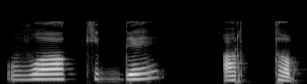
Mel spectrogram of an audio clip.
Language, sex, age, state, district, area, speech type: Malayalam, female, 60+, Kerala, Wayanad, rural, read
